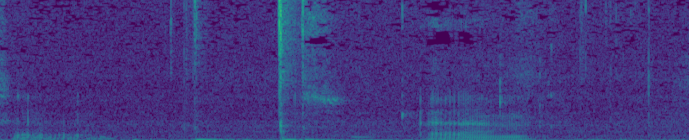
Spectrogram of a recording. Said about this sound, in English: This is live typing, people. This is exciting, isn't it?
